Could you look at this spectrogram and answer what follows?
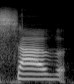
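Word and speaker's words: salve: It's typically pronounced as sav.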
